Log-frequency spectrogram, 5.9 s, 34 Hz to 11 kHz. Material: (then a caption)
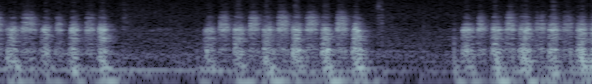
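Coated paper. A coin scratches the lower coated panels of a blue paper scratch lottery card, making three bursts of quick, rhythmic rasping strokes separated by short pauses. Each stroke is dry and gritty, with a steady tone near 1.3 kHz and a bright edge.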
